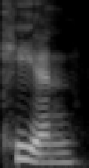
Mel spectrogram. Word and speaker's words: Kian: Like Ian, except with a hard C at the start. Kian.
